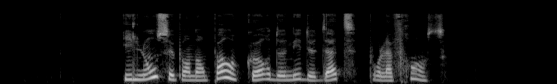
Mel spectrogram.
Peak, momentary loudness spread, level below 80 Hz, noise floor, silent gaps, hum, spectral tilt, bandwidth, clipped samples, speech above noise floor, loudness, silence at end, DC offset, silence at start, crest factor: -8 dBFS; 11 LU; -72 dBFS; -73 dBFS; none; none; -4 dB/octave; 11.5 kHz; under 0.1%; 50 dB; -24 LUFS; 1.15 s; under 0.1%; 1.25 s; 18 dB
